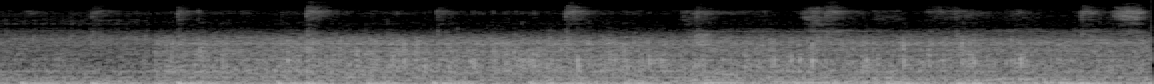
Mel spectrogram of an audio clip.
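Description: Steady low rumble of a car running, heard from inside the cabin.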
